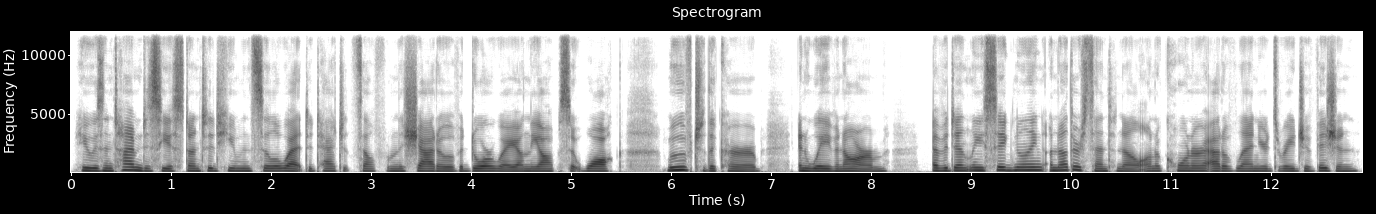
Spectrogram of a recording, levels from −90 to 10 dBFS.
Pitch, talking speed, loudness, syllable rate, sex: 195 Hz, 195 wpm, -17 LUFS, 5.8 syllables/s, female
